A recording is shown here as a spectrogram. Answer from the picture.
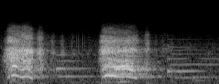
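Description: A man's two loud, strained gasping cries of distress, about a second apart, over sustained notes of film background music.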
